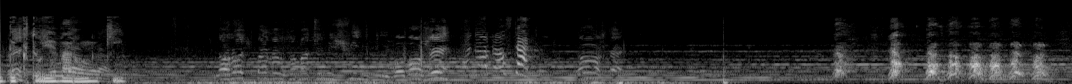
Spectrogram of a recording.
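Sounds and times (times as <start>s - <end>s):
speech: 0.0s - 1.4s, 2.2s - 6.5s, 8.3s - 8.6s, 10.2s - 10.7s
dog barking in sharp yaps: 8.3s - 10.6s.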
